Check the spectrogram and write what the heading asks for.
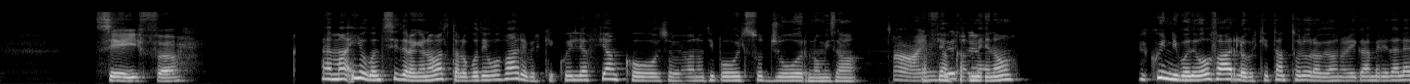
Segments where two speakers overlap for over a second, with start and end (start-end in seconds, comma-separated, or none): none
